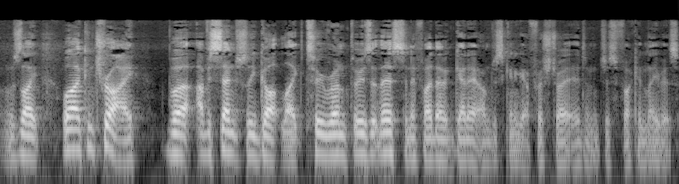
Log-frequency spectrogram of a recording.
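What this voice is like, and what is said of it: Hoarse, nearly lost voice. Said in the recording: “my voice was shot ... I've got no voice at the minute”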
